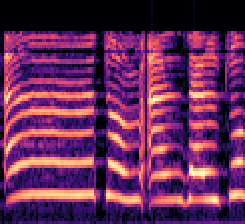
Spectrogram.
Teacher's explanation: طيب عندنا هنا الميم هنا تضم وتمد ست حركات أأنتم أنزلتموه الغنة هنا النون ساكنة وبعدها الزاي والزاي من حروف الإخفاء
